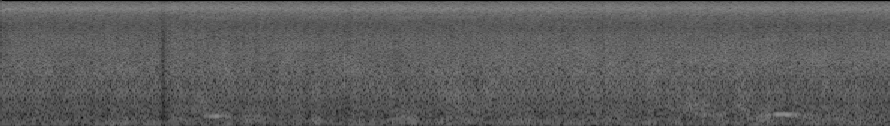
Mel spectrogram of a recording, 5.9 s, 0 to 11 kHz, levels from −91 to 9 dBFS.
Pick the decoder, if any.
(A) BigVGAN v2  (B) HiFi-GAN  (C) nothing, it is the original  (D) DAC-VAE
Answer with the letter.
D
